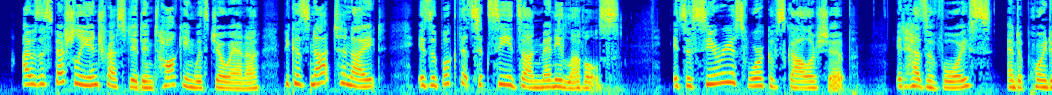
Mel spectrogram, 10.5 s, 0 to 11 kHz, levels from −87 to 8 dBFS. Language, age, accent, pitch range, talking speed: English, 40-59, American, 185-245 Hz, 180 wpm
